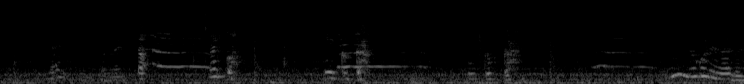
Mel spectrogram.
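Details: House cat pestering for attention in the kitchen after the stove is turned off; short, thin meows scattered among a woman's chatter and kitchen clatter, with a low steady hum throughout.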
